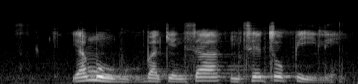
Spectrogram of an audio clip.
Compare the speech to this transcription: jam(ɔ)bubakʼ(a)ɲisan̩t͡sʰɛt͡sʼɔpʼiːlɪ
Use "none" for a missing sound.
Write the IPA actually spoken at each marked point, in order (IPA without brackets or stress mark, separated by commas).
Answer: o, e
